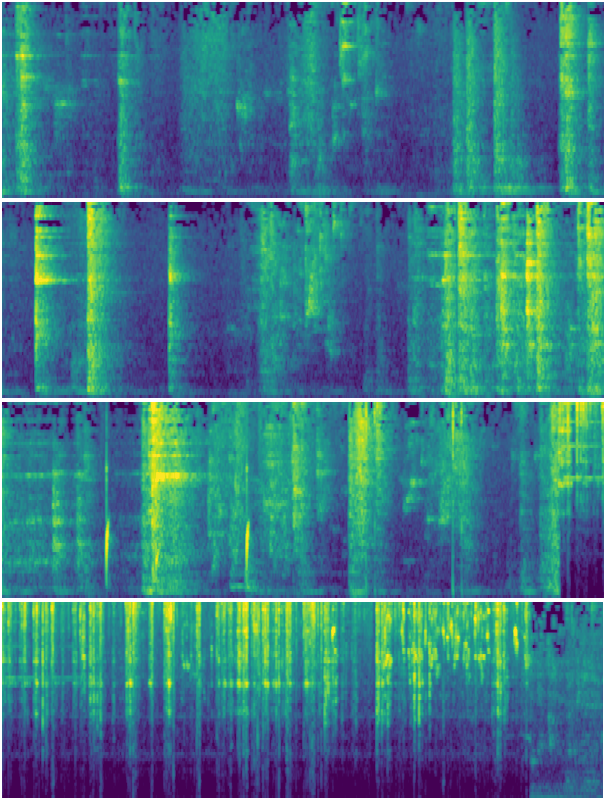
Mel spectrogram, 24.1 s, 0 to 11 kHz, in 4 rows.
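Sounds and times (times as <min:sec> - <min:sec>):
dishes and utensils clattering: 0:10.1 - 0:14.1, 0:17.3 - 0:23.4.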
